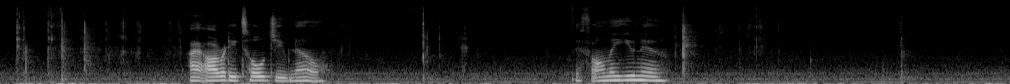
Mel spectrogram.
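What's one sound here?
Playing cards slap softly onto a cloth-covered table.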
